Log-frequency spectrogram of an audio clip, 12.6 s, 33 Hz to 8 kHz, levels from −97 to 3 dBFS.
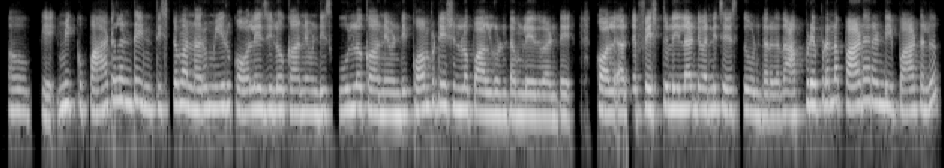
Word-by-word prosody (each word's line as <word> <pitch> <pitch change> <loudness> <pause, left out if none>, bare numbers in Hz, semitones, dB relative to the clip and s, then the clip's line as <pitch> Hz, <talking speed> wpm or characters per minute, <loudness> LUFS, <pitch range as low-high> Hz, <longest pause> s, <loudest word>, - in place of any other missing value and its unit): Okay. 205 -3 -6 0.2
మీకు 255 0 0
పాటలంటే 275 +7 0
ఇంతిష్టమన్నారు. 230 0 0
మీరు 245 +1 +1
కాలేజీలో 215 +1 +1
కానివ్వండి, 205 -1 -1
స్కూలులో 220 +4 0
కానివ్వండి 195 -2 +1 0.2
కాంపిటీషన్‌లో 235 -1 +2
పాల్గొనటం 190 -1 +1
లేదు 185 0 0
అంటే 180 +1 -2 0.4
కాల్ 200 -1 +3
అంటే 210 +2 -3
ఫెస్ట్లు 225 +1 +3
ఇలాంటివన్నీ 225 -1 +2
చేస్తూ 215 0 -2
ఉంటారు 185 -1 -2
కదా! 185 +2 -3
అప్పుడెప్పుడన్నా 265 +7 +1
పాడారండి 265 +1 +2
ఈ - - -6
పాటలు? 220 +5 -1
220 Hz, 115 wpm, -22 LUFS, 200-240 Hz, 0.4 s, కాల్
